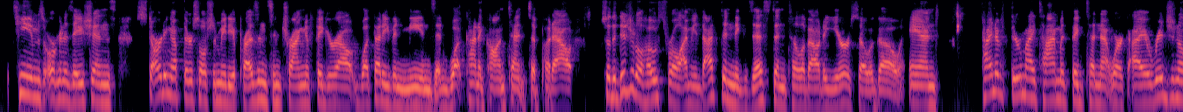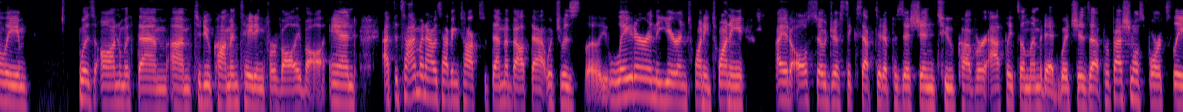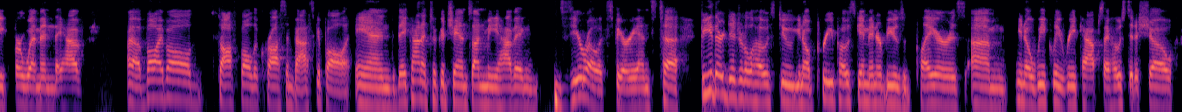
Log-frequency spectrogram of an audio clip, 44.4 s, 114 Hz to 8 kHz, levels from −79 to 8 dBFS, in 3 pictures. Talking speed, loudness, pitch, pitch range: 195 wpm, -21 LUFS, 160 Hz, 150-175 Hz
